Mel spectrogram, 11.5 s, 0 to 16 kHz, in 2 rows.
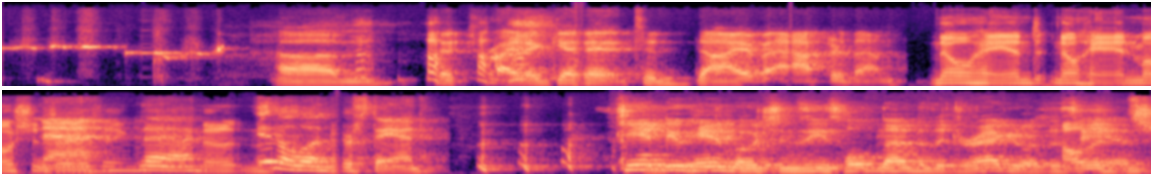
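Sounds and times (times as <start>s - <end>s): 
person whistling one steady sustained note: 0.0s - 2.6s
laughter: 1.4s - 3.0s, 5.1s - 6.9s, 8.0s - 11.4s
speech: 1.4s - 8.0s, 8.8s - 11.4s.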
